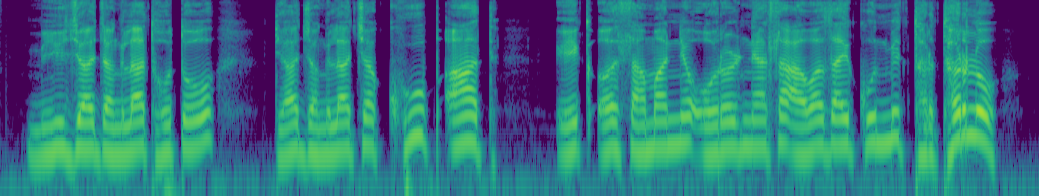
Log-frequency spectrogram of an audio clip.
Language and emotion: Marathi, fearful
